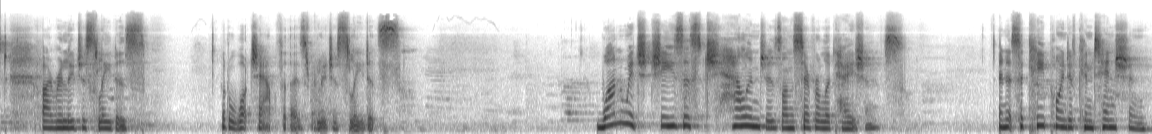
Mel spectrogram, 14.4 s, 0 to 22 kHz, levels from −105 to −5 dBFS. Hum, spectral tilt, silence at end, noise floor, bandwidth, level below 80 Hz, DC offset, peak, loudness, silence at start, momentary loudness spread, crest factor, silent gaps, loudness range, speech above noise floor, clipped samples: none; -2.5 dB/octave; 0 s; -71 dBFS; 14.5 kHz; -78 dBFS; under 0.1%; -14 dBFS; -31 LUFS; 0 s; 10 LU; 20 dB; none; 6 LU; 39 dB; under 0.1%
